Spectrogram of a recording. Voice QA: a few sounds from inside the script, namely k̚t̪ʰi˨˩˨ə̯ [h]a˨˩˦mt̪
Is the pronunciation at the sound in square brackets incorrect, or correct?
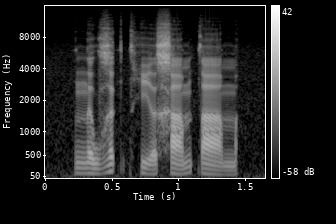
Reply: incorrect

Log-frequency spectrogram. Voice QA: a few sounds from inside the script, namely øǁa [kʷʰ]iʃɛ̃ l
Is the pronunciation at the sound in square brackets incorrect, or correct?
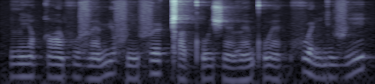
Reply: incorrect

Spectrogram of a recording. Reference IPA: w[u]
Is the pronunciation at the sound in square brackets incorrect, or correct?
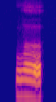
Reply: incorrect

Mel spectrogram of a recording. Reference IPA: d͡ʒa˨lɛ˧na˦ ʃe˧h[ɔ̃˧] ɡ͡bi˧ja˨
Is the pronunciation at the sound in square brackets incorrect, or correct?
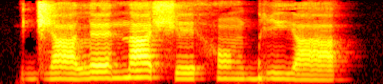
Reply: incorrect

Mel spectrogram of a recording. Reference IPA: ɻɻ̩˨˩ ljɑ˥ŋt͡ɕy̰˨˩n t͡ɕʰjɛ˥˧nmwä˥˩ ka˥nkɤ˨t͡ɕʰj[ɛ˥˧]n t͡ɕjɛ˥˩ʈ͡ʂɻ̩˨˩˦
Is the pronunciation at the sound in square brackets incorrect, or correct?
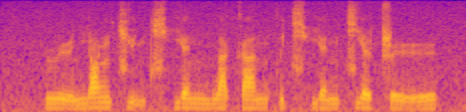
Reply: incorrect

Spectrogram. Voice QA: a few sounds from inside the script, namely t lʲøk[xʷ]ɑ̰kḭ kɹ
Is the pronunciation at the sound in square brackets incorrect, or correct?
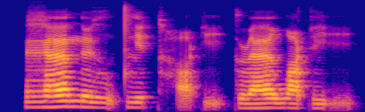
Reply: incorrect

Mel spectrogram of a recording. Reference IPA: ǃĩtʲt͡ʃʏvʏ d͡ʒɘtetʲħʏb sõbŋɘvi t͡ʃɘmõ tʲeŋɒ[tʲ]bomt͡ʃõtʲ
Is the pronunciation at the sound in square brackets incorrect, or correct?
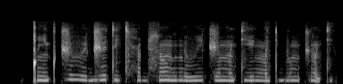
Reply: correct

